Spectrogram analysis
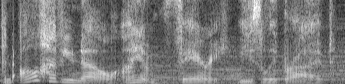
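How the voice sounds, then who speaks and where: An actress playing a steady, supportive female adventurer in a video game, plain-spoken, reassuring and gently teasing. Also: sits low, normal speed, music in the background. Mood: teasing, tender.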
